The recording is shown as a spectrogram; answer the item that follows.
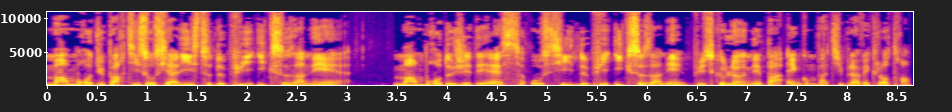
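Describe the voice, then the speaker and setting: A woman with a Provençal accent speaks very slowly at a medium pitch, her dark, mellow tone carried by fairly even intonation and very even loudness. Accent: southern French (Provence). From Provence, southern France. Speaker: party activist. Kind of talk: speech at a political event.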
